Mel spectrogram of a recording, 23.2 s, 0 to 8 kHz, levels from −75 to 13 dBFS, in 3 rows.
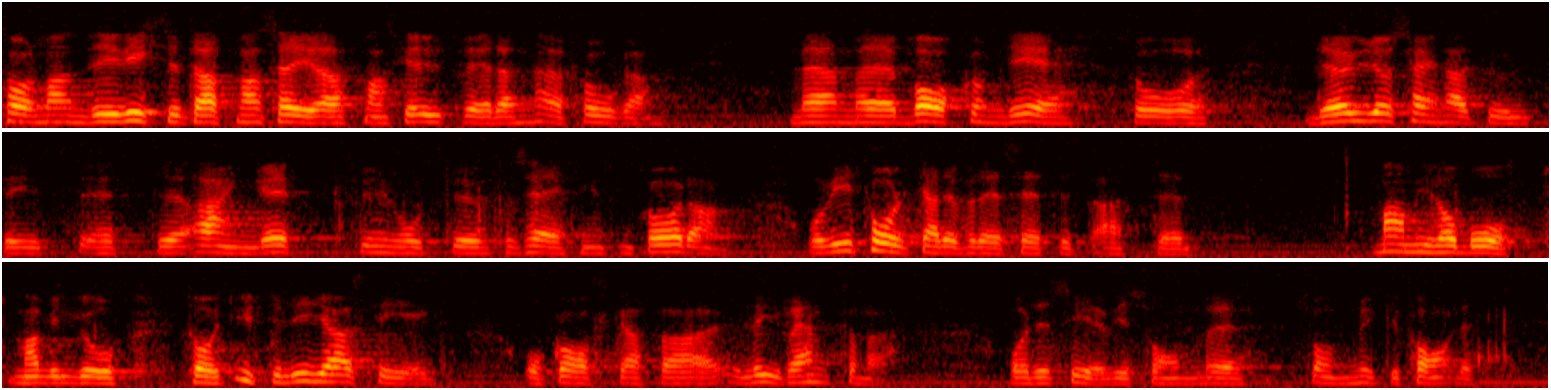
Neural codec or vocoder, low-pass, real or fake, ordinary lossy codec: none; 7.2 kHz; real; AAC, 32 kbps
